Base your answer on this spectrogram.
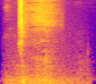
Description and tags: paper slide
me sliding a paper
paper, slide, table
